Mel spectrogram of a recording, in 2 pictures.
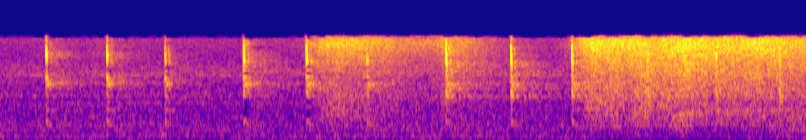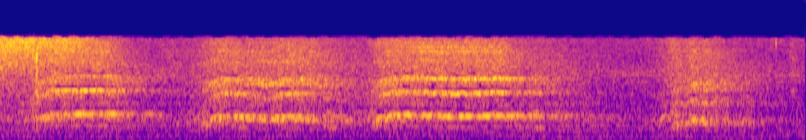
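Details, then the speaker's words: Parker Fly guitar fret repair, tapping along the frets: light even taps that ring bright and clear with short sustain, the ringy sound of a properly seated fret, unlike the dead sound of a loose fret end. "get a kind of a ringy sound."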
